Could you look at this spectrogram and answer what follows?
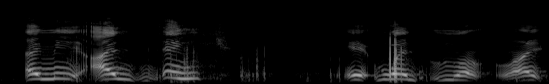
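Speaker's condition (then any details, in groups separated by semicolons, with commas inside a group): Cerebral palsy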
